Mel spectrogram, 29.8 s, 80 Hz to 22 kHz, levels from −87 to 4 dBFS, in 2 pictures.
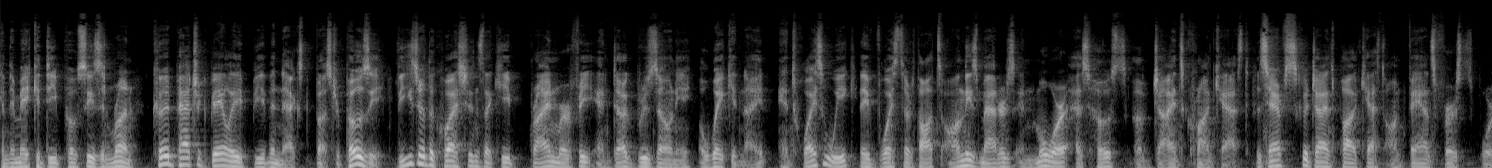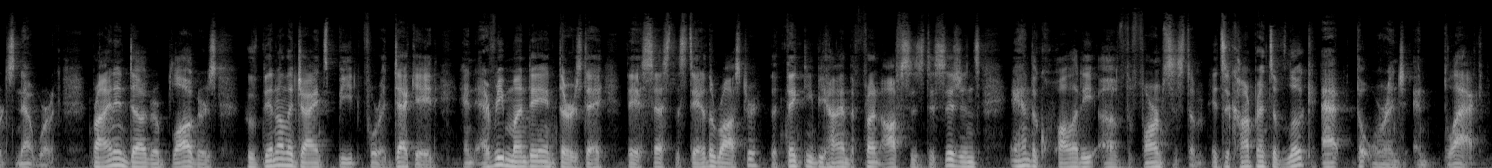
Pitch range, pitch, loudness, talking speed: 95-115 Hz, 105 Hz, -26 LUFS, 215 wpm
